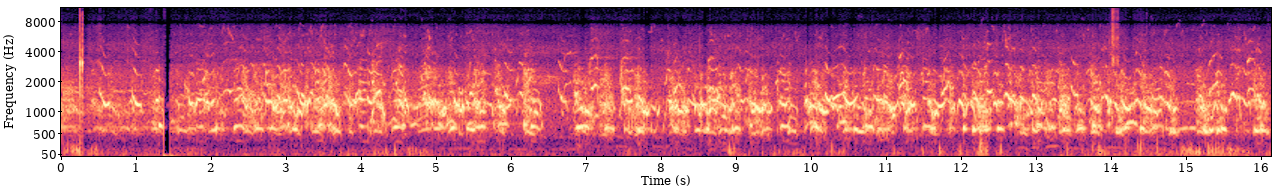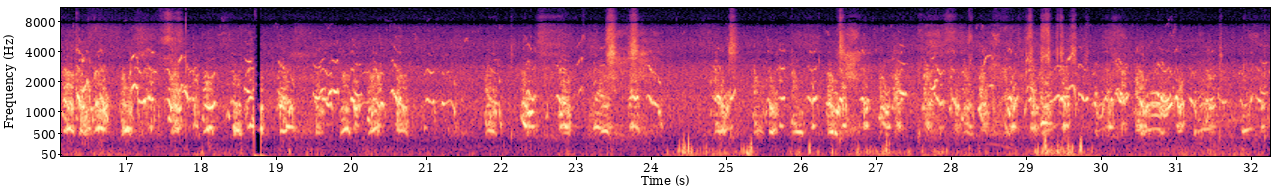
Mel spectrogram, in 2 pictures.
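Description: A pack of beagles in full cry, many hounds giving tongue at once in a continuous chorus of baying, as they hunt a scent. The cry is densest for the first two-thirds and turns more broken toward the end.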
